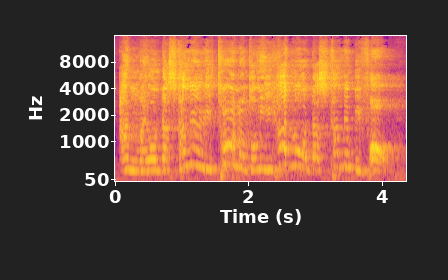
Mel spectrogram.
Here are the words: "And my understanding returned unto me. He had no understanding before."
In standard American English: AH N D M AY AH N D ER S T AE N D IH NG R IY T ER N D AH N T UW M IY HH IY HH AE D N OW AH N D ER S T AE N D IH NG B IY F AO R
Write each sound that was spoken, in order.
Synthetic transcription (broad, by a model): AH N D M AY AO N D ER S T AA N D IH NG R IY T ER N AH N T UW M IY HH IY HH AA D N OW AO N D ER S T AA N D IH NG B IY F AO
